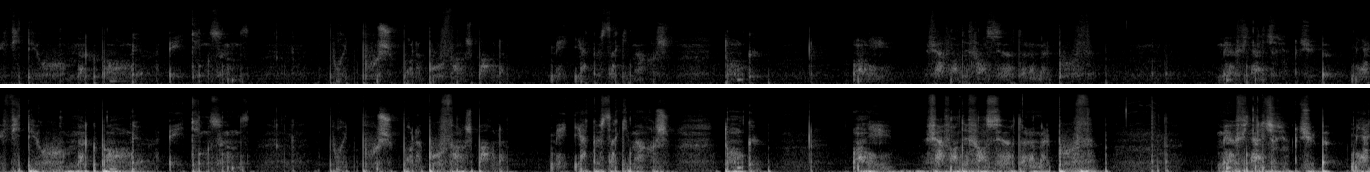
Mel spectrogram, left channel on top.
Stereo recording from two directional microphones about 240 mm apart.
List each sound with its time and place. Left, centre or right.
0.0 s whispering: right
1.7 s whispering: right
8.1 s a sound: right
12.2 s whispering: right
